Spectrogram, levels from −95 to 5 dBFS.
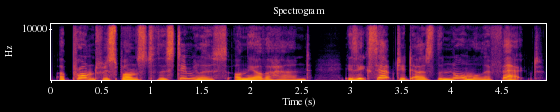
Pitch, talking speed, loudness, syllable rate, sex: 225 Hz, 195 wpm, -19 LUFS, 5.6 syllables/s, female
